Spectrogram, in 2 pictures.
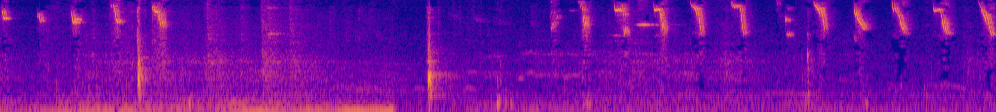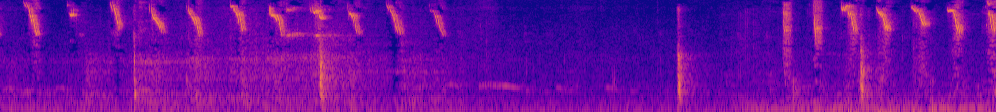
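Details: Squirrel; contact call; calling its mother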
